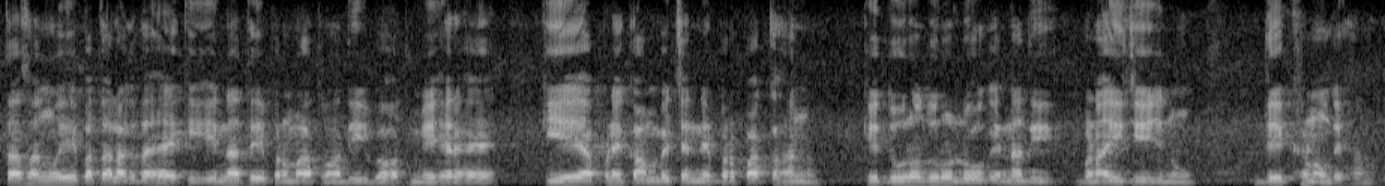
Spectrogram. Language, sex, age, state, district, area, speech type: Punjabi, male, 30-45, Punjab, Barnala, rural, spontaneous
